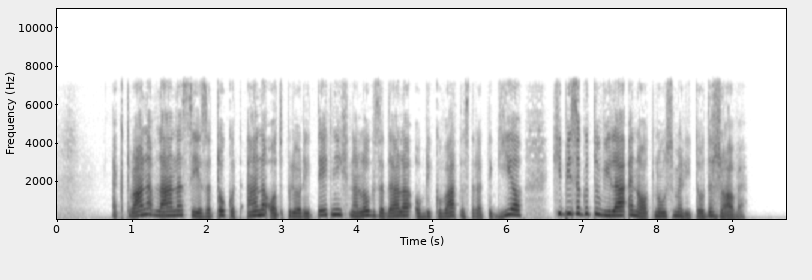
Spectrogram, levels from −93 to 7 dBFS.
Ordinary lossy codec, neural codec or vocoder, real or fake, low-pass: none; codec, 16 kHz, 0.4 kbps, LongCat-Audio-Codec; fake; 7.2 kHz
